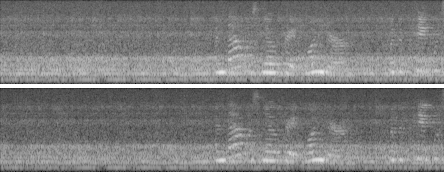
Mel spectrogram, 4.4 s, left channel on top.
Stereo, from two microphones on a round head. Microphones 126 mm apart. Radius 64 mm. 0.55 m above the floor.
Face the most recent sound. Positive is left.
turn(degrees=30)  # may be behind; listen again after turning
